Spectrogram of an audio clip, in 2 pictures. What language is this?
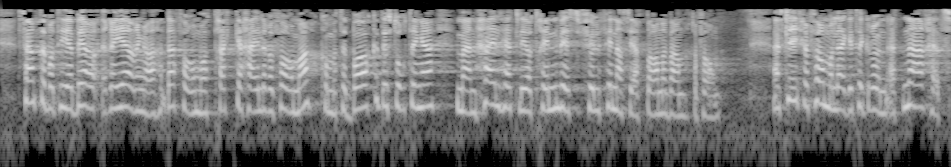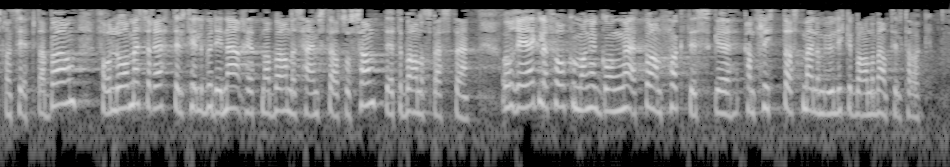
Norwegian Nynorsk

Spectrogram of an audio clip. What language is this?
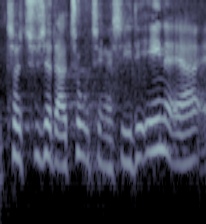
Danish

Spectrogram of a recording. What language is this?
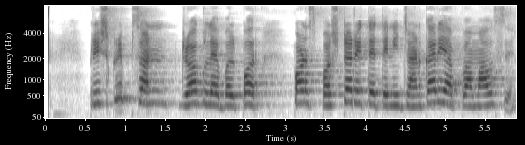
Gujarati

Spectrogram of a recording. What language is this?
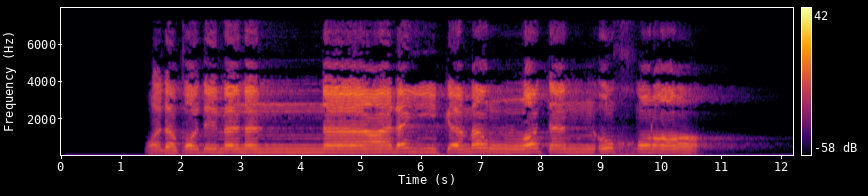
Arabic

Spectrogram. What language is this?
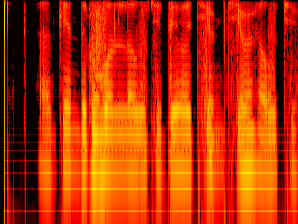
Odia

